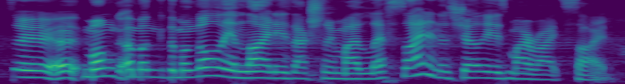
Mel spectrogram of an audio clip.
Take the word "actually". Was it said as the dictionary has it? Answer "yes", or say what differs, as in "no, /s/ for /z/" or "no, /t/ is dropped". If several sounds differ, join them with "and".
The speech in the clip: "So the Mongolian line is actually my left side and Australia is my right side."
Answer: yes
